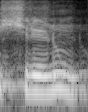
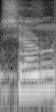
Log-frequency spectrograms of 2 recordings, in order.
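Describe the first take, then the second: First: श्रेणु as "shri-nu"; correct vowel. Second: श्रृणु as "sra-nu"; wrong vowel. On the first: Teacher correcting the error, श्रेणु starting with "shri". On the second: Teacher showing the error, श्रृणु as "sra-nu". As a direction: say श्रृणु with "a" after the r. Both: Shown as a demonstration. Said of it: "श्रृणु नहीं श्रेणु".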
